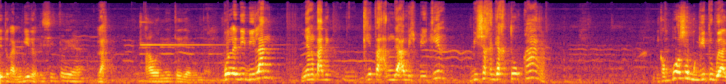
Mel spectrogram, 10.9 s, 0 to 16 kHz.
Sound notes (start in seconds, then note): 4.1 laugh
